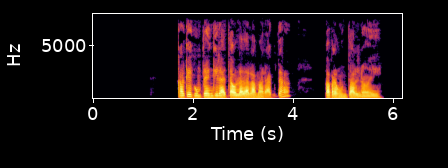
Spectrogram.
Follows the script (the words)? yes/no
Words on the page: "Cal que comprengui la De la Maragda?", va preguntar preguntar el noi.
no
